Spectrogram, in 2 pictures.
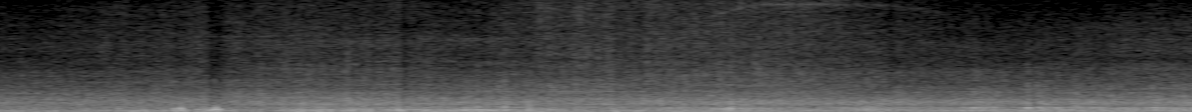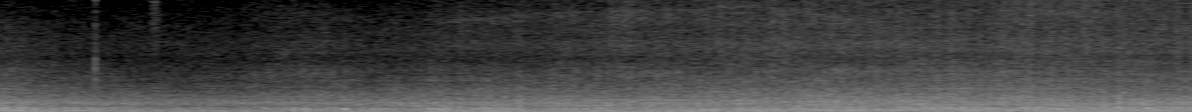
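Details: Steady low road traffic rumble with passing cars and light wind; no animal calls stand out.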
